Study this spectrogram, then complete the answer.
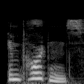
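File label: "importance", American English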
